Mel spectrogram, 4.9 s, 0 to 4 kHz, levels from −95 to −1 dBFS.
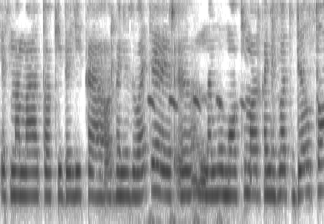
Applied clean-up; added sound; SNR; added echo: none; Bird; 11 dB; none.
